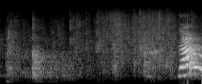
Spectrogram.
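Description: Faint rustling and crinkling of small toy packaging being handled. A child starts speaking near the end.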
